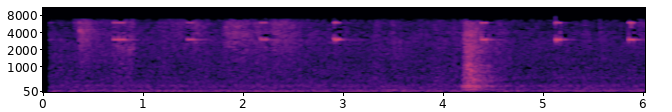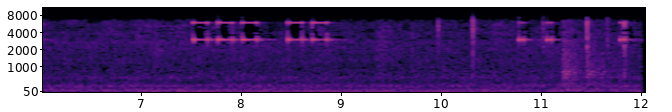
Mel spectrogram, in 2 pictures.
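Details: Repeated short electronic beeps and quick beep clusters over a steady low hum from a PC200 handheld patient monitor measuring NIBP, SpO2, temperature and ECG; patient monitor operating tones.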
